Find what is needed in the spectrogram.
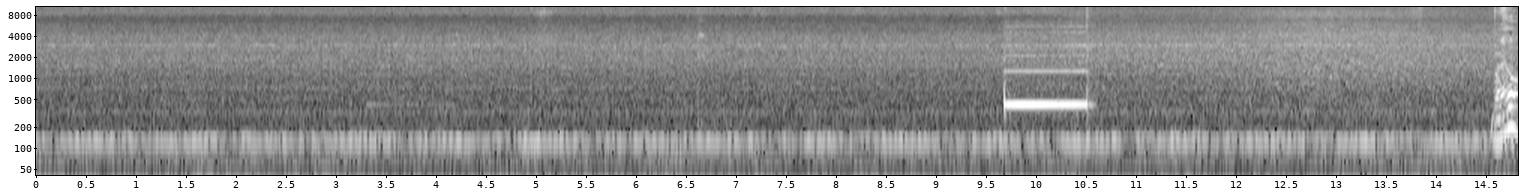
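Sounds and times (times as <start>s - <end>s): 
constant low droning hum: 0.0s - 14.8s
steady electronic telephone busy tone: 9.7s - 10.6s.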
